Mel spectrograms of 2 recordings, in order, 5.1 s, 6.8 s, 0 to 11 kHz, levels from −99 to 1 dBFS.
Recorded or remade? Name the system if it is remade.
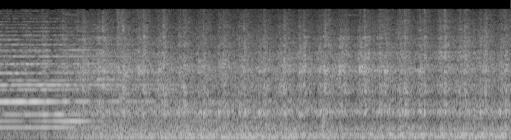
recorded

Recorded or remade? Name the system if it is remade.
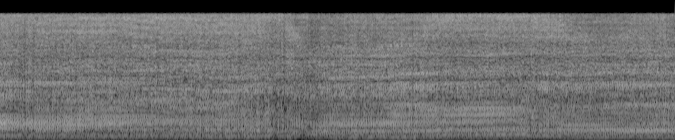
remade, vocoder, WaveNeXt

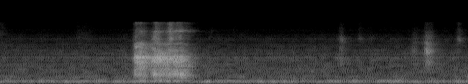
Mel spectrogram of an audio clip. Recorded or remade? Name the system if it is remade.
remade, vocoder, WaveNeXt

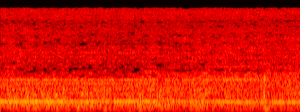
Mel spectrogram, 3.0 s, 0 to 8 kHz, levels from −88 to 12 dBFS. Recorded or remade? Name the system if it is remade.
recorded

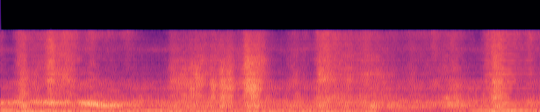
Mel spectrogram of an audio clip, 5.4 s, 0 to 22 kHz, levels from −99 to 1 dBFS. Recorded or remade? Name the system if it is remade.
remade, vocoder, WaveNeXt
